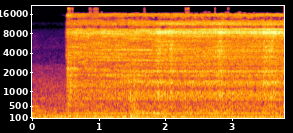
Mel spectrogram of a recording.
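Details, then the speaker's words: Hyrel pick-and-place attachment on a Hydra 21, compressed air through a valve and vacuum ejector, finger placed over the tip: steady, even hiss cutting in sharply and holding level, no pulsing or sputter; normal vacuum ejector hiss. "hear the air clicking on and off. And now I'm gonna put my finger on there. You hear the difference of the vacuum versus not vacuum."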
